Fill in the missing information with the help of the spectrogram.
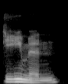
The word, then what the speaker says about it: Daemon: It's called Demon. It's spelled Daemon.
